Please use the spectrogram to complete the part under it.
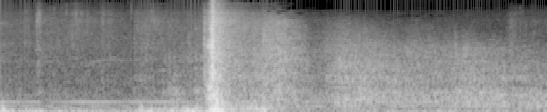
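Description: A rifle fires a single loud shot that echoes across open ground.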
